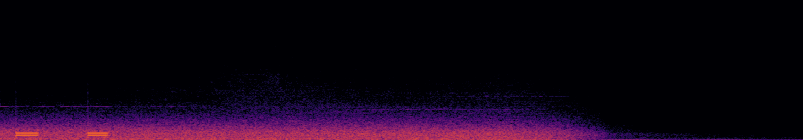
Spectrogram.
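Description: A man's footsteps tap on pavement.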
